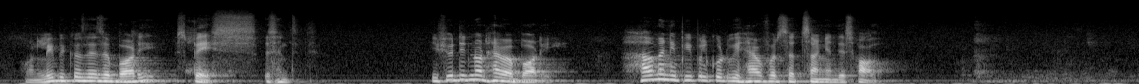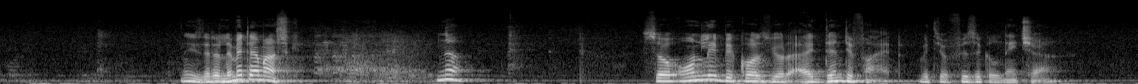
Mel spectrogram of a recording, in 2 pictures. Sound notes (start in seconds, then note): 9.8 few laugh; 14.5 laughter; 14.5 笑聲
